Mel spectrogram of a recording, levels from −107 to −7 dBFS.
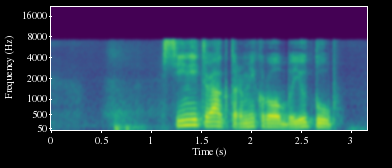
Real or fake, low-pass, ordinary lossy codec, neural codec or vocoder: fake; 7.2 kHz; none; codec, 16 kHz in and 24 kHz out, 0.9 kbps, LongCat-Audio-Codec, fine tuned four codebook decoder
